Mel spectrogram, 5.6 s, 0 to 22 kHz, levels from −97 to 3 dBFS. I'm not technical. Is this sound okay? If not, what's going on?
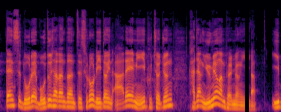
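No. From 4.88 to 5.01 s the speech cuts to silence: a digital broadcast dropout. Unlike a brief pause, that stretch of speech is simply missing, not delayed.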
